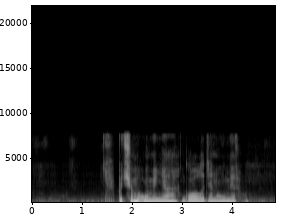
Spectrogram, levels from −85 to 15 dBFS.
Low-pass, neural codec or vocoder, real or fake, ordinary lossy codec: none; codec, 16 kHz, 4 kbps, FreqCodec, smaller model; fake; none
